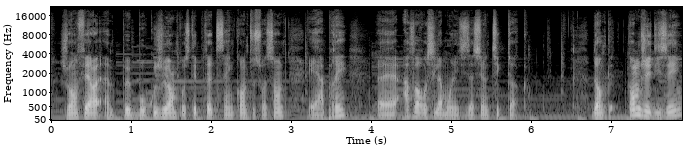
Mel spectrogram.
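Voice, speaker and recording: Speaking hesitantly over soft music, a man with a mid-range voice explains social media monetization in a casual YouTube tutorial with a screen demo. He lives in China, records indoors, and stumbles on English, which isn't his first language. He talks to viewers directly, full of fillers and restarts, often saying "ok?"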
